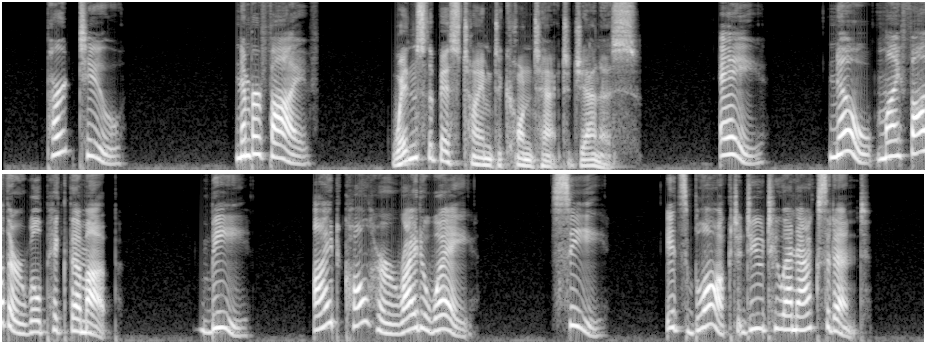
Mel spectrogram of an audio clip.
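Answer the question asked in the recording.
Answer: B: I'd call her right away.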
